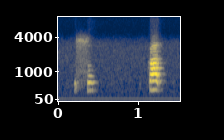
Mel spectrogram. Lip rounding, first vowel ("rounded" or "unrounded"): rounded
